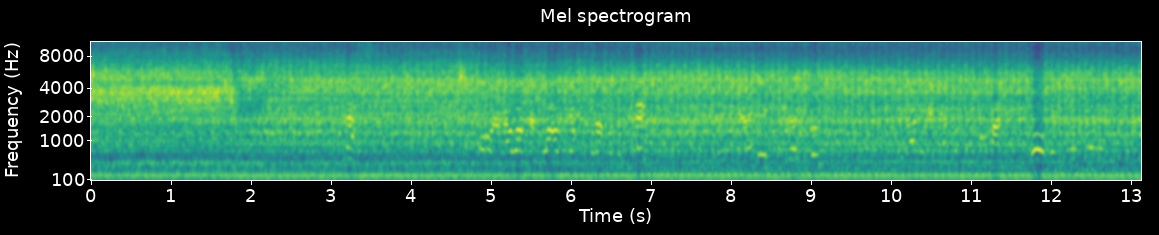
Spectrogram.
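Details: Komatsu D155A bulldozer diesel: deep, steady idle with an even, smooth beat and no knocks, misses or rattles; engine healthy.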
